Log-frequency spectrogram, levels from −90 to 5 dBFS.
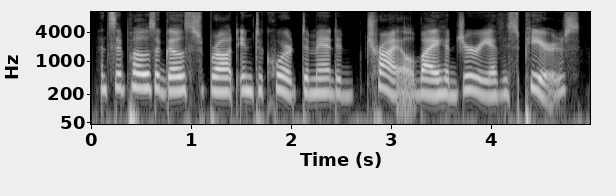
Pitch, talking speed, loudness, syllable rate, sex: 220 Hz, 180 wpm, -17 LUFS, 4.5 syllables/s, female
